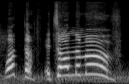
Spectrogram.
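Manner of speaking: loud, high panicked yell; alarmed shout. Acted. Commander yelling to the squad as the target runs.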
